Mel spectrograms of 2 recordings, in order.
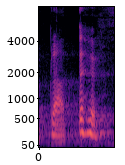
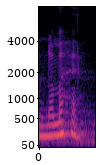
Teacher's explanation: मात्रा के रूप में इसमें दो बिंदु के चिन्ह का प्रयोग किया जाता है और इसकी ध्वनि होती है ह। इन्हें बोलते समय ह की ध्वनि निकलती है, हल्का सा ह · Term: विसर्ग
